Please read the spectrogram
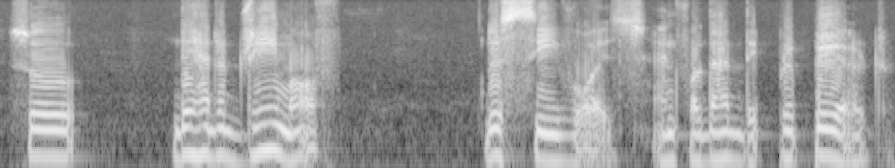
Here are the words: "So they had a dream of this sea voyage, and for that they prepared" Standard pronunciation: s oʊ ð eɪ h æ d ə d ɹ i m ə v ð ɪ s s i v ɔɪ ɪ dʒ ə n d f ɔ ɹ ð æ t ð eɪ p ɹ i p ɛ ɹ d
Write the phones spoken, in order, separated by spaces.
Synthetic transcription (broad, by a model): s oʊ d eɪ h æ d ə d ɹ i m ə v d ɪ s s i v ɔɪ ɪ z ə n d f ɔ ɹ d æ t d eɪ p ɹ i p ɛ ɹ d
